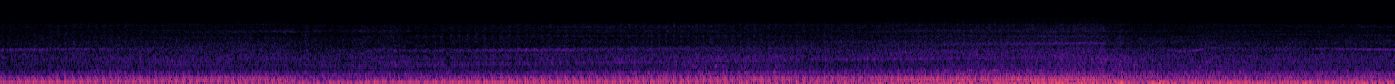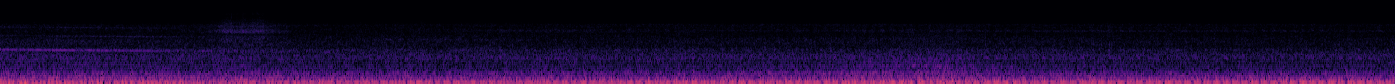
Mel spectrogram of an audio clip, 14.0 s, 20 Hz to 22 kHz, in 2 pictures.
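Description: A Royal Enfield Bear 650 motorcycle riding along UK roads, its engine droning steadily up close while the pitch rises and falls as it shifts and changes speed, under a constant rush of wind.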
